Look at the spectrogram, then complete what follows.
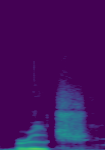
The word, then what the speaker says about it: brooch: I was really surprised at how brooch was spelled. Brooch. Never wrote that word down before. Brooch. Yeah. Yes. It's not spelled how it's pronounced.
